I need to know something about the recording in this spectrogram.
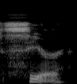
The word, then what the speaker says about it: soir: Therefore we have the heavenly wolf Osiris, meaning the high eastern sun, from os, high, and soir, pronounced seer, and meaning east, hence the morning sun.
